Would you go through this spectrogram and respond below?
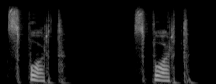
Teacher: em russo essa palavra começa com s, ou seja, não tem um e no início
